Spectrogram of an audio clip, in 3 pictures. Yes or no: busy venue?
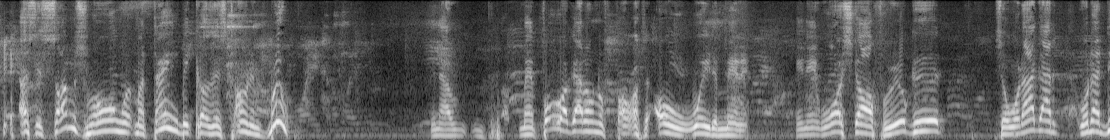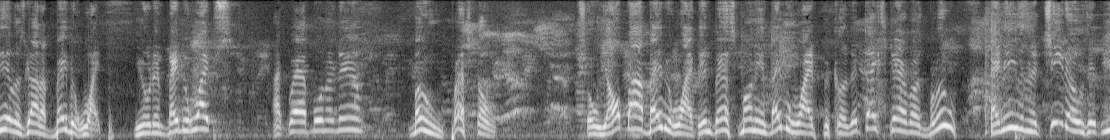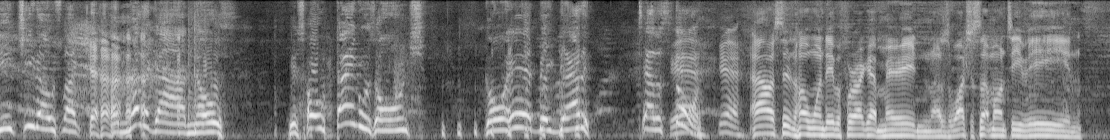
yes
